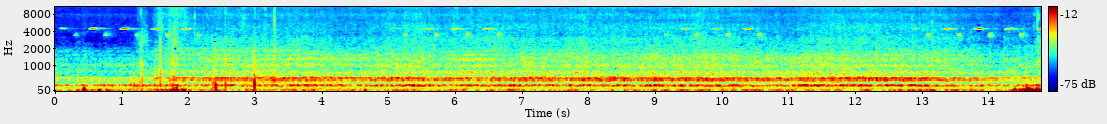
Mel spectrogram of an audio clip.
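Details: On a sunny 13 February 2023, honey bees sensing spring fly about in a continuous low, even buzz with a steady higher overtone throughout. Faint high repeated chirps and occasional clicks run in the background.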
